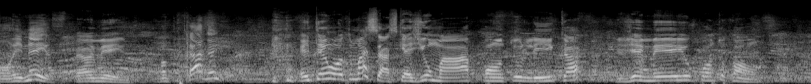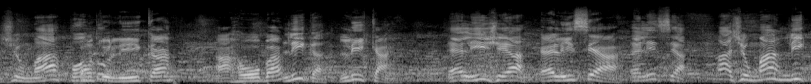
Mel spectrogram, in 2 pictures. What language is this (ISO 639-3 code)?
por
